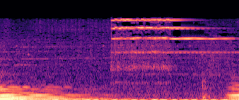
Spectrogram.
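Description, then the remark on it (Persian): A low, steady hum gives way after a moment to a bright, high-pitched telephone ring that holds for over a second before fading, with no voices. “سال هاست که این صدا رو نشنیدم. فکر کنم از تلفنه.”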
